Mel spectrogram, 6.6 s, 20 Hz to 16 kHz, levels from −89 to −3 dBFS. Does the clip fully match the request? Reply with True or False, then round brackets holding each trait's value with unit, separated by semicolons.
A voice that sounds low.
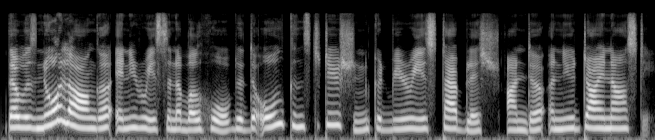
False (245 Hz)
